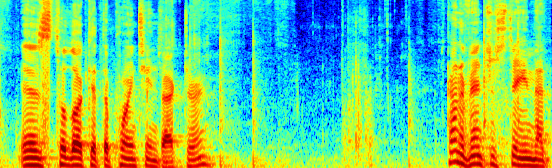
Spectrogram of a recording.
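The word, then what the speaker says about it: Poynting: to look at the pointing vector kind of interesting that this name rhymes with pointing sounds the same as pointing that is the direction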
